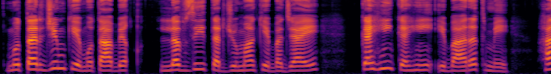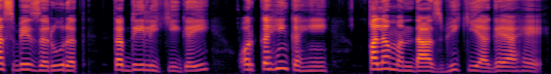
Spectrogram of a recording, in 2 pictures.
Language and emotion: Urdu, neutral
